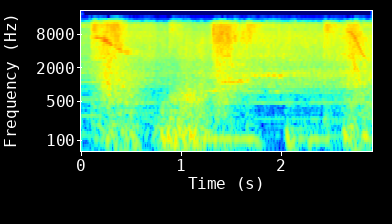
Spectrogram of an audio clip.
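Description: A car engine in a racing video game revs loudly and steadily during a race against a Camaro, with rising and falling pitch sweeps like tires squealing or cars whooshing past, no voices present.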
